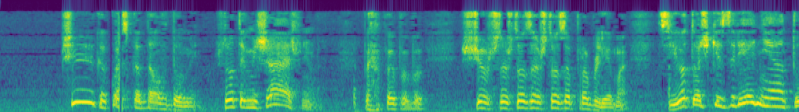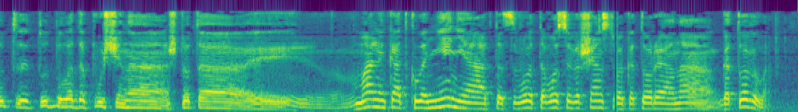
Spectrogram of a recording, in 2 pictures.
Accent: Russia; moved away; особенно мы из России приехали, и там воспитание было, как правило, посредством наказания.

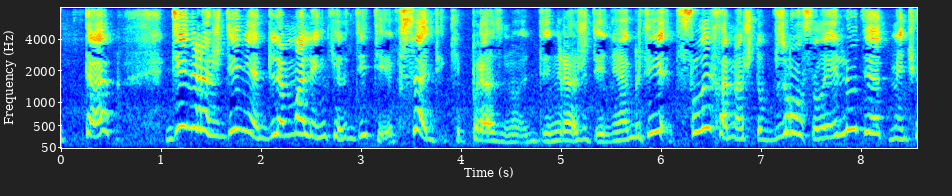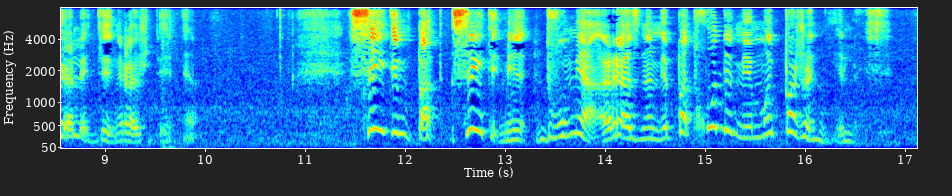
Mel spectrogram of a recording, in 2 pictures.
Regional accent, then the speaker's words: Russia; Я, как всякий выходец из России, для меня день рождения – дата, без которой обойтись невозможно.

